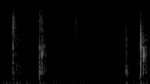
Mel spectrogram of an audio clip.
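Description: A tarot deck is shuffled by hand in a quiet room, giving a few soft, separate riffling bursts spaced apart, close and faint.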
